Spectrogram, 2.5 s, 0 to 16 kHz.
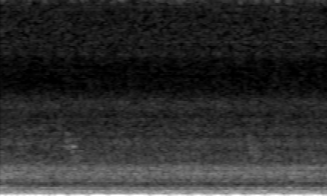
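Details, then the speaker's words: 2006 Ford 500 3.0 L idling rough, shaking, won't go past 45–50 mph; deep lumpy idle rumble pulsing unevenly; scanner shows misfire mainly on cylinder 1, with 2 and 3 slightly. "You can kind of see right there where the number changes, misfire, and you can feel it shaking."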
